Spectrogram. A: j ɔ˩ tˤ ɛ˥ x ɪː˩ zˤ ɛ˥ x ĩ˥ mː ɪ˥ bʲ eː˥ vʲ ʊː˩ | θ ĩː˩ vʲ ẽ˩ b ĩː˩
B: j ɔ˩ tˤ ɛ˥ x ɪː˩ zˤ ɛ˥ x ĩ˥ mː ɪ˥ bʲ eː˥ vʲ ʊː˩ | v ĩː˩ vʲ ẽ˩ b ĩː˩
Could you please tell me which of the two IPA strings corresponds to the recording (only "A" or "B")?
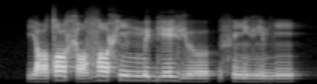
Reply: A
